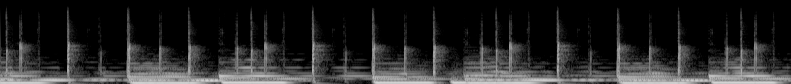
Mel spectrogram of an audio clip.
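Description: A song's opening with crisp hand claps cracking out in a steady, syncopated rhythm over deep, sustained bass chords, loud, with no singing yet.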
